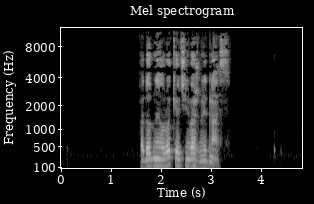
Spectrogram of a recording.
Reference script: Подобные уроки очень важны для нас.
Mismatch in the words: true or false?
true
